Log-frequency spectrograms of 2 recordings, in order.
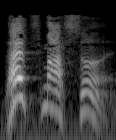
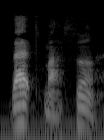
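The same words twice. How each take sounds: First: Loud, high, stretched-out proud yell; proud holler. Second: Quiet pride. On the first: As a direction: shout it from the bleachers at a home run. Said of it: "I'd holler". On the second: Father quietly proud of son. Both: Retold or imitated.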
